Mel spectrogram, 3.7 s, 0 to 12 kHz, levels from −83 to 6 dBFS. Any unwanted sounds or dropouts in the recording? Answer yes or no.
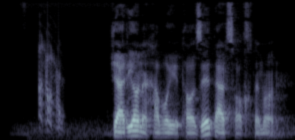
yes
